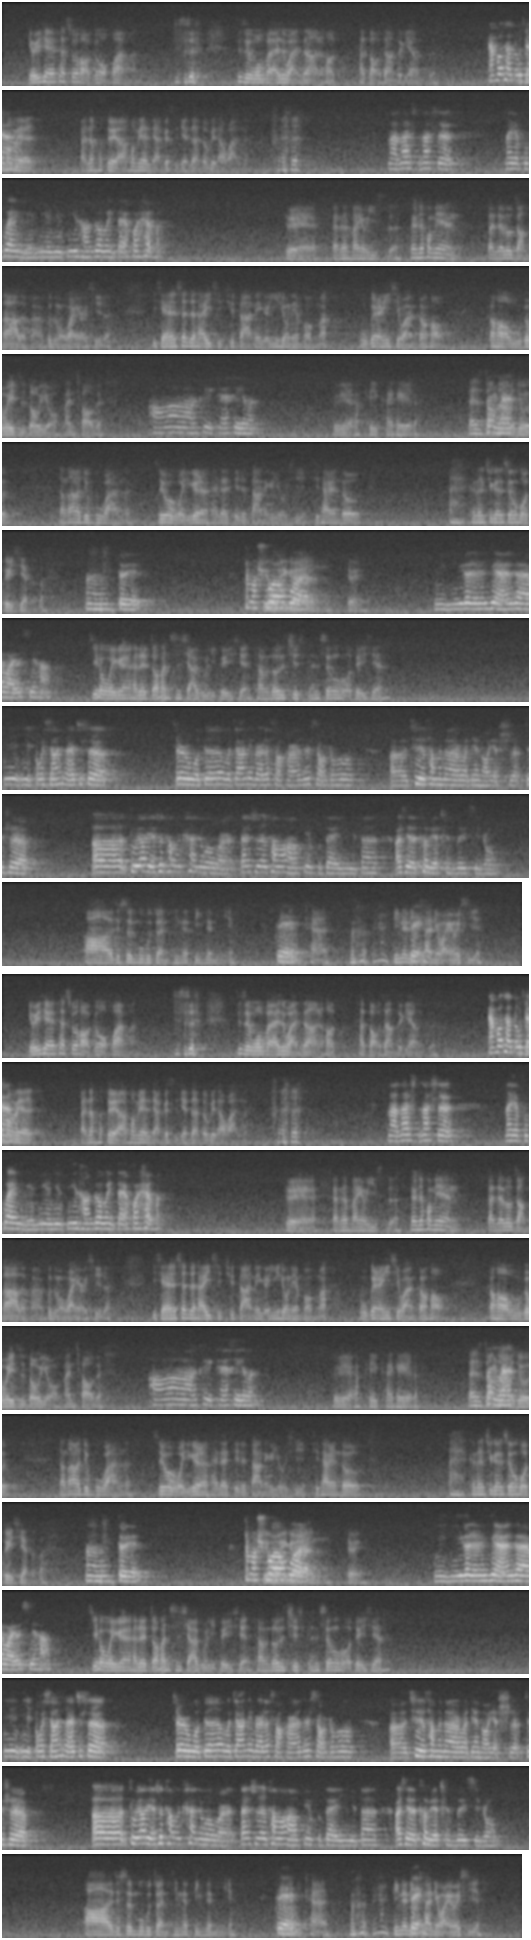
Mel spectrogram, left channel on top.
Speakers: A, on the right (about 20°); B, on the right (about 75°).
A: 有一天他说好跟我换嘛，<laughs> 就是就是我本来是晚上，然后他早上这个样子，
B: 然后他都占了，
A: 但是后面反正对啊，后面两个时间段都被他玩了。<laughs>
B: 那那是那是那也不怪你，你你你堂哥把你带坏了
A: 对，反正蛮有意思的。但是后面大家都长大了，反而不怎么玩游戏了。以前甚至还一起去打那个英雄联盟嘛，五个人一起玩，刚好刚好五个位置都有，蛮巧的。
B: 啊 <laughs>，可以开黑了。
A: 对呀，可以开黑了。但是长大了就
B: 那你们，
A: 长大了就不玩了，只有我一个人还在接着打那个游戏，其他人都 <sighs> 唉可能去跟生活对线了吧，
B: 嗯，
A: <laughs>
B: 对，这么说我
A: 只有我一个人，对。
B: 你你一个人依然热爱玩游戏哈，
A: 只有我一个人还在召唤师峡谷里兑现，他们都是去跟生活兑现
B: 你你我想起来就是就是我跟我家那边儿的小孩儿就是小时候，呃，去他们那儿玩电脑也是，就是。呃，主要也是他们看着我玩儿但是他们好像并不在意，但而且特别沉醉其中。
A: 啊，就是目不转睛的盯着你，
B: 对
A: 盯着你看，<laughs> 盯着你看你玩游戏。
B: 对，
